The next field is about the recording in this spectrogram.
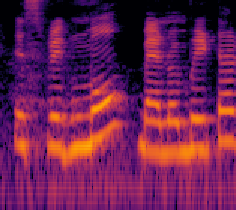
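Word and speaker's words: sphygmomanometer: तो प्यारे बच्चों, सही प्रोनाउंसिएशन तो यही है, स्फिग्मोमैनोमीटर, लेकिन आप दोनों ही अपने दिमाग में याद रखिएगा।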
